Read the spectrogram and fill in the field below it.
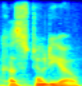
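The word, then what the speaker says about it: Qustodio: Another one is called Custudio, and it's spelled with a Q, Qsudio, Custudio or Bark.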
